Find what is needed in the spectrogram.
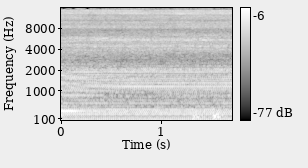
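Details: Home nebulizer compressor running with a steady buzzing motor hum and room noise while a young child breathes albuterol through a mask on a bunny-shaped nebulizer; a treatment takes about 10 minutes.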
